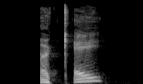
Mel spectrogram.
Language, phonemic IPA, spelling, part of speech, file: Navajo, /ʔɑ̀kʼɛ́ɪ́/, akʼéí, noun, Nv-akʼéí.ogg
- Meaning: kin, kinsman, kinfolk, relatives (by blood or by the maternal or paternal clan lines)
